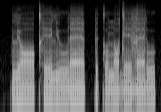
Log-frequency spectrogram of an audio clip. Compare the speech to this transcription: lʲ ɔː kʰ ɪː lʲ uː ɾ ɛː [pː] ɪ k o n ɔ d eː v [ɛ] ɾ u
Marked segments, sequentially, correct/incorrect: correct, correct

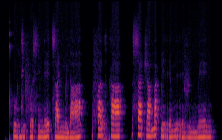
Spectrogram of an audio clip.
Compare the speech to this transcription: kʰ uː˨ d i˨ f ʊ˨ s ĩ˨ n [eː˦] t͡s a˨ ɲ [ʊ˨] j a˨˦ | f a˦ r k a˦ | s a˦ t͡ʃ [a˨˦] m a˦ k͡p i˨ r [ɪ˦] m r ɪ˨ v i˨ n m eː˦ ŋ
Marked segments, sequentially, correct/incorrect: correct, correct, correct, incorrect: ɪ˨˦

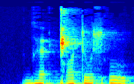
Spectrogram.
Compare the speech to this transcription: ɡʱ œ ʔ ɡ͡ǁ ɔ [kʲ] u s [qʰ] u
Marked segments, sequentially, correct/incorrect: incorrect: t, incorrect: ʔ

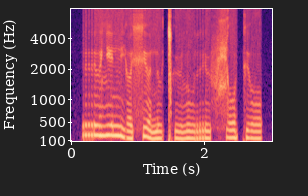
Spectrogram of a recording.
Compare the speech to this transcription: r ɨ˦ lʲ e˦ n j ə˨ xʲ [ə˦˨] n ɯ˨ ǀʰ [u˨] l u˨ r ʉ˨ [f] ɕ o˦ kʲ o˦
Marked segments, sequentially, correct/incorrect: correct, incorrect: ʉ˨, correct

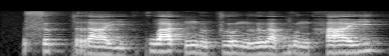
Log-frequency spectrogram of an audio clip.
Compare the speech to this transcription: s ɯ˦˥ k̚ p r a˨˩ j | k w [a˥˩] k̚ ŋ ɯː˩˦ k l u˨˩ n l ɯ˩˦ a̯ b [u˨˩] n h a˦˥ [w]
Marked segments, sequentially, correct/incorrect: correct, incorrect: u˩˦, incorrect: j

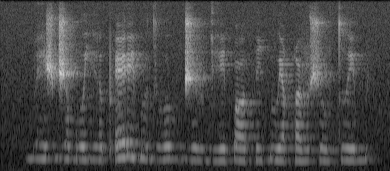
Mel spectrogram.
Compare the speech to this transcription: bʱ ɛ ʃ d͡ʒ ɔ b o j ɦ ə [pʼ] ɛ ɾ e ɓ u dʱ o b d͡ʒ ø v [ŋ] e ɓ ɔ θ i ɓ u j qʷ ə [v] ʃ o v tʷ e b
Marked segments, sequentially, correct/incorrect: correct, incorrect: ɡʱ, correct

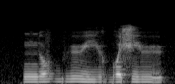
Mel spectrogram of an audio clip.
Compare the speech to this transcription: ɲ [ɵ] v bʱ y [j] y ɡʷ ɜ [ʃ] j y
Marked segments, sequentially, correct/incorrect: correct, correct, correct

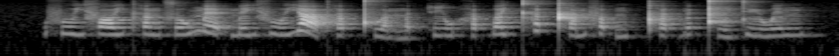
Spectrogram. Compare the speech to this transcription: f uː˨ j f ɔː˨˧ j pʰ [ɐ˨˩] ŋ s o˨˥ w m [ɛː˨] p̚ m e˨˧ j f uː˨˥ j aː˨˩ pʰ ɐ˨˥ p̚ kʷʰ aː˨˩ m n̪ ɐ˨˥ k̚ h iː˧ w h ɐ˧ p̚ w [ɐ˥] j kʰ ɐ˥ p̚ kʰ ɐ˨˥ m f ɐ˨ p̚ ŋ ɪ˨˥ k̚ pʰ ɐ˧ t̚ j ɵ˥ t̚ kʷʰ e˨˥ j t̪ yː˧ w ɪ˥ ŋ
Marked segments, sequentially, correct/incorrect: incorrect: ɐ˨, correct, correct

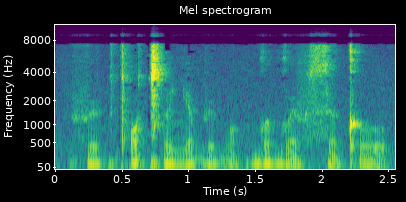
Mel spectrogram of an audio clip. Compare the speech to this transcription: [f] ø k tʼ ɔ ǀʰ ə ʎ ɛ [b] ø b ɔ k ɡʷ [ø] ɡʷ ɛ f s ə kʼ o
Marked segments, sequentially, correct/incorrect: correct, correct, incorrect: ɛ

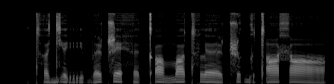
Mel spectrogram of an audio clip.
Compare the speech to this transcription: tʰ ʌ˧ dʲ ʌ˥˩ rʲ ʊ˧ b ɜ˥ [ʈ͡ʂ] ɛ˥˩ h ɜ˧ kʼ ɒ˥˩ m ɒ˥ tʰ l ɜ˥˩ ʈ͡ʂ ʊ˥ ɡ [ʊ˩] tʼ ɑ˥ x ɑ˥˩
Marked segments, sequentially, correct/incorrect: correct, incorrect: ʊ˧

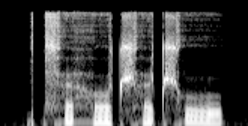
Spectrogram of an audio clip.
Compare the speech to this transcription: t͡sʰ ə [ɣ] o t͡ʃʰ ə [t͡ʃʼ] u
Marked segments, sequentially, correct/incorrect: incorrect: h, incorrect: t͡ʃʰ

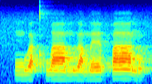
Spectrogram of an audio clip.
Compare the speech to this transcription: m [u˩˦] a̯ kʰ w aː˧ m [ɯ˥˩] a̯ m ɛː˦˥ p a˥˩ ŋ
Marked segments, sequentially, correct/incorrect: incorrect: u˨˩, incorrect: ɯ˨˩

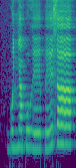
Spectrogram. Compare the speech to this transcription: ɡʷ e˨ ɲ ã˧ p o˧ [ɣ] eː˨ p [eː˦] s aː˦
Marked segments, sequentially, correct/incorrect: correct, incorrect: eː˨˦

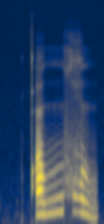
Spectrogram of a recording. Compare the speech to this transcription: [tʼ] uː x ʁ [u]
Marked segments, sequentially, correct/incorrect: incorrect: qʼ, correct

